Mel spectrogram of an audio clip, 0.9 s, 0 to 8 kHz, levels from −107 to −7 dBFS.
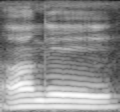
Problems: constant background noise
